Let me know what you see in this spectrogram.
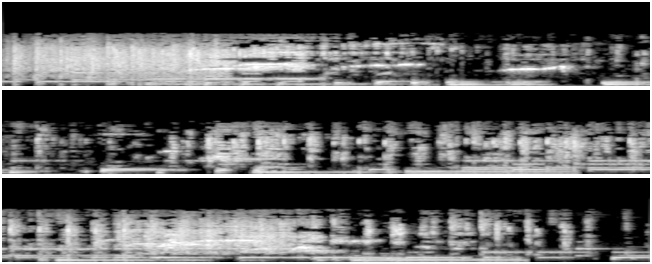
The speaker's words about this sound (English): We're clapping hands not because we want to show anything, but we're so excited because we remember the day we made the decision you're making now.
